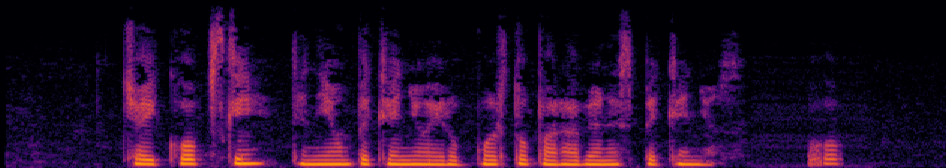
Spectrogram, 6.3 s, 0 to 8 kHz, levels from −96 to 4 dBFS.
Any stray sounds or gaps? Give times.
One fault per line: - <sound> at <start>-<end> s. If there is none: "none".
- laugh at 5.4-5.6 s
